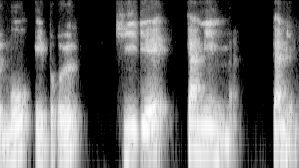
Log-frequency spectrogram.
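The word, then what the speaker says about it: תמים: hébreu qui est kamim Tamim ça s'écrit comme ça se prononce presque t a M i alors qu'est-ce que ça veut dire Tamim Tamim soyez parfait en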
